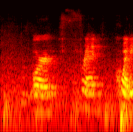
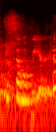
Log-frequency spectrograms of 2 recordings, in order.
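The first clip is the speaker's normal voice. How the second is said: fascinated murmur; 6 semitones higher, 6 dB quieter, slower than usual. Retold or imitated. Fascinated viewer's aside.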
